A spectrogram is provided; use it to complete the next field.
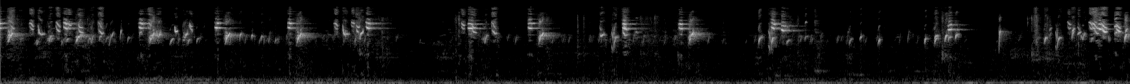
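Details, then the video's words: Goldfinch song for songbird training, made of repeated bursts of bright, rapid twittering, each under a second, recurring roughly every second with short gaps. "goldfinch song training"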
